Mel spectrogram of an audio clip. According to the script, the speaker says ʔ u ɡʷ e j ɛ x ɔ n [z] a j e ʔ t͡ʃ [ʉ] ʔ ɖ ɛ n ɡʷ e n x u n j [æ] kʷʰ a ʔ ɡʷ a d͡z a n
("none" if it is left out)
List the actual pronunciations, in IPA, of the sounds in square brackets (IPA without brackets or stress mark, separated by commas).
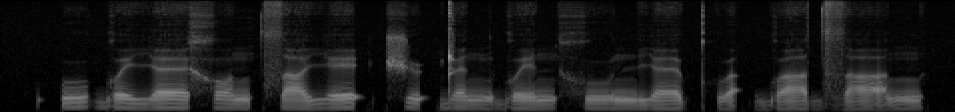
t͡s, ʉ, ɛ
